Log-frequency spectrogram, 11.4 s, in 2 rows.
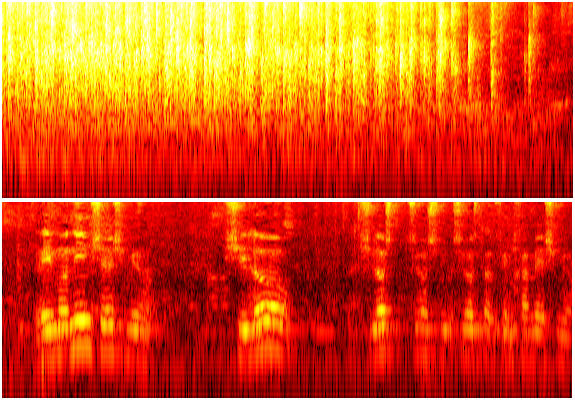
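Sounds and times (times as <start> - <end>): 
crowd applauding: 0.0 - 5.4
speech: 6.1 - 7.4, 8.0 - 8.7, 9.4 - 11.4.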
